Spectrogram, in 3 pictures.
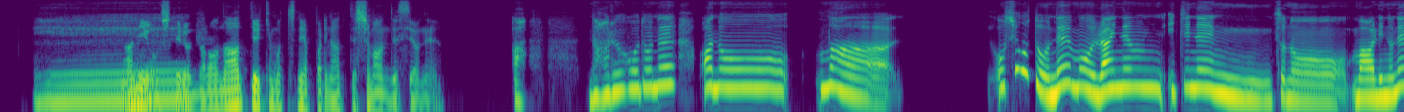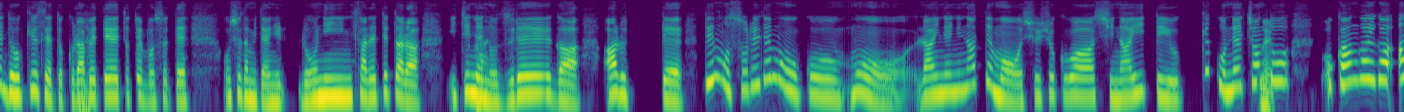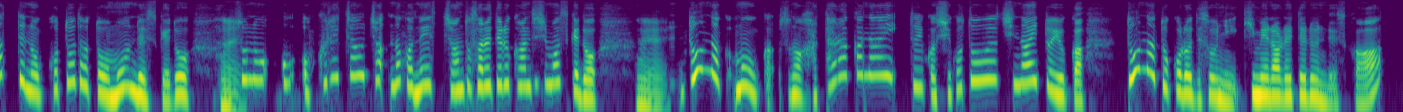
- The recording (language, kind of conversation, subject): Japanese, advice, 他人と比べても自己価値を見失わないためには、どうすればよいですか？
- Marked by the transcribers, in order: other noise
